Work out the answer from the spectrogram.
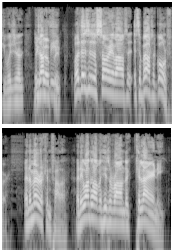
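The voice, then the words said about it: Put-on Irish accent. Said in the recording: “this is an Irish joke ... you got to tell us in an Irish accent, properly like that”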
